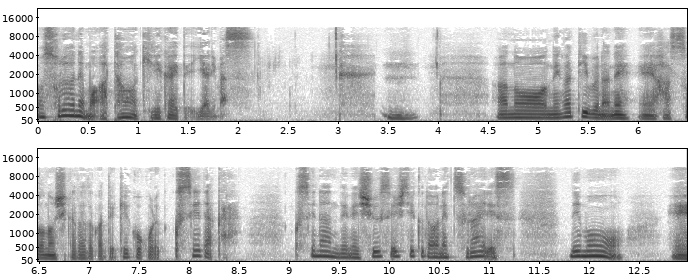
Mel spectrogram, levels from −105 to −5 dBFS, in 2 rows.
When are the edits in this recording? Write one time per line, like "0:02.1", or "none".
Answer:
0:03.4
